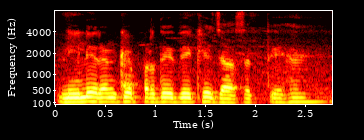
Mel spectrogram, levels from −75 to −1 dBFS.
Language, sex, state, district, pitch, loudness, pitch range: Hindi, male, Arunachal Pradesh, Lower Dibang Valley, 135 Hz, -13 LUFS, 130-135 Hz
